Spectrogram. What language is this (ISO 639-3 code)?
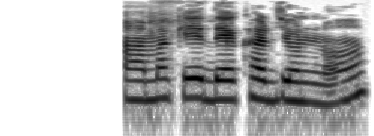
ben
